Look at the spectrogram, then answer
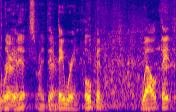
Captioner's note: audience laughing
